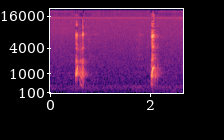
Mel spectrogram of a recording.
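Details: 14-day-old baby boy hiccupping after being fed: two short, sharp hiccups about one and a half seconds apart in a quiet room; ordinary infant hiccups.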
